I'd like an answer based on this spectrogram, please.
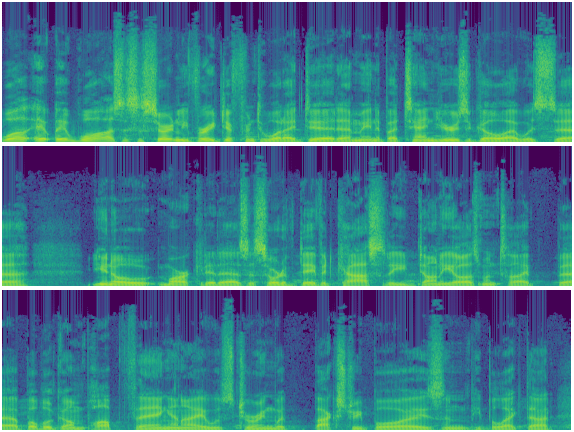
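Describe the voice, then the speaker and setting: With an Irish accent, a man talks at a fairly quick pace in a fairly low pitch and fairly even intonation, on a very clean recording with a silent background. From Ireland. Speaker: singer and stage performer. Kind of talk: TV interview. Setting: TV studio at performing arts center. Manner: hesitant, many fillers.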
